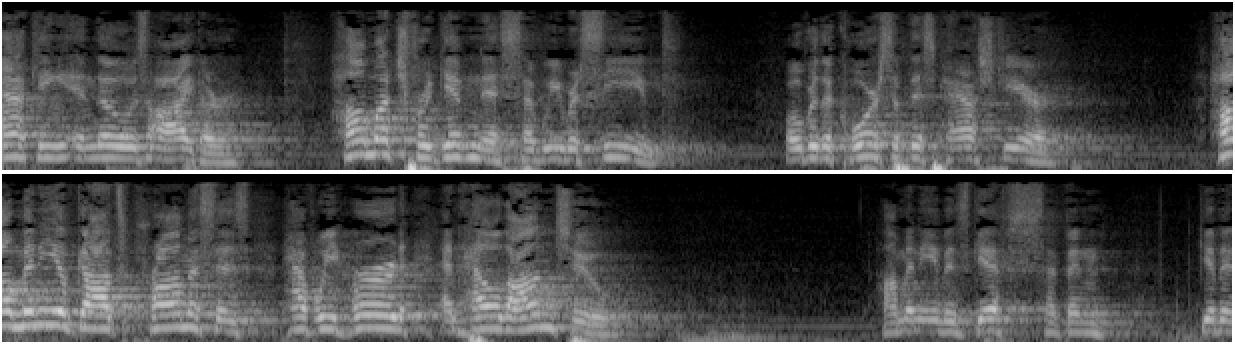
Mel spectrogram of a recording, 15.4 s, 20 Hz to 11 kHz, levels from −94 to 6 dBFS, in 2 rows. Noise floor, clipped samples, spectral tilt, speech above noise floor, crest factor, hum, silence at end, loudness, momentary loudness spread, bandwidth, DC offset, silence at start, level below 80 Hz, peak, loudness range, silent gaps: -61 dBFS; under 0.1%; -5.5 dB/octave; 35 dB; 20 dB; none; 0 s; -27 LUFS; 14 LU; 9.6 kHz; under 0.1%; 0 s; -36 dBFS; -8 dBFS; 9 LU; none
